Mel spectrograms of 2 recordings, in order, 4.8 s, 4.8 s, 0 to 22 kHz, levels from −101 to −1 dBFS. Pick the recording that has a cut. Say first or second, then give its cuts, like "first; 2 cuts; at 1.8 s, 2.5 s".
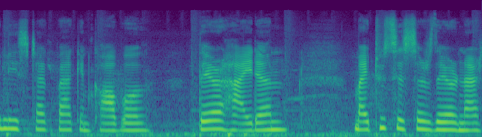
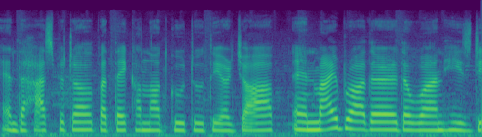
second; 1 cut; at 2.8 s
